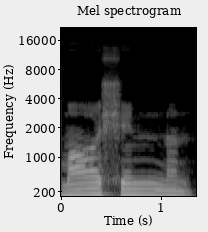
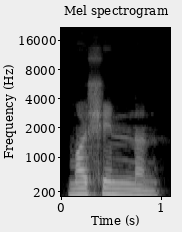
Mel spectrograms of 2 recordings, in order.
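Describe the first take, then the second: The two takes are said the same way.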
